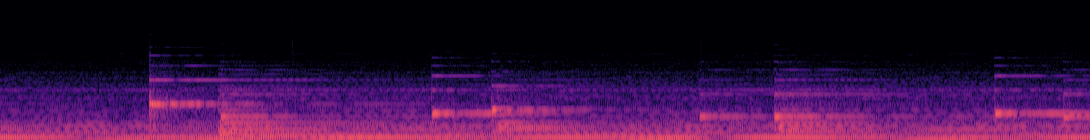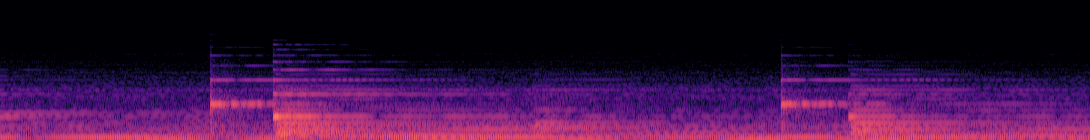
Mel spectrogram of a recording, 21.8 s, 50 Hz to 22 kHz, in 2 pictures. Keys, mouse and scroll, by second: 0.3 4, 3.3-4.0 scroll down 1, 4.0 -, 5.3 4, 6.3 shift+', 7.4 scroll down 1, 10.5 click, 10.7-11.2 scroll down 1, 11.6-12.5 scroll up 1, 12.5 right click, 13.8 click, 15.3-16.6 typing, 17.3 scroll down 1, 20.7 scroll up 1.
